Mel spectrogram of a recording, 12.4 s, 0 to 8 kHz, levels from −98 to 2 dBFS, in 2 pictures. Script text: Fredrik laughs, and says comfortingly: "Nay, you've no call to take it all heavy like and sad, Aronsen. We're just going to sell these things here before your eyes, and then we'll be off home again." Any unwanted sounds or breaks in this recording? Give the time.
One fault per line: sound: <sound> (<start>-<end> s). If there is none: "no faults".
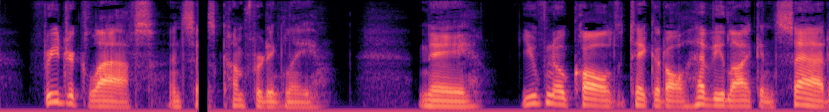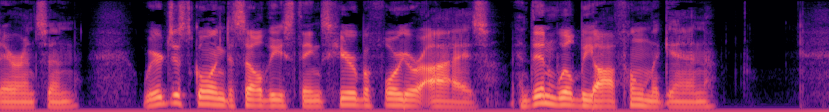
sound: dropout (1.5-1.6 s)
